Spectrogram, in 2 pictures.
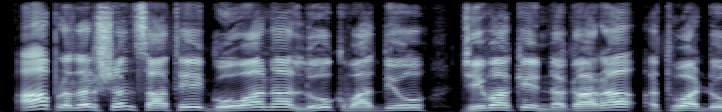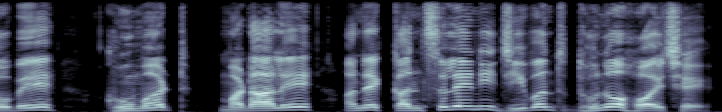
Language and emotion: Gujarati, neutral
